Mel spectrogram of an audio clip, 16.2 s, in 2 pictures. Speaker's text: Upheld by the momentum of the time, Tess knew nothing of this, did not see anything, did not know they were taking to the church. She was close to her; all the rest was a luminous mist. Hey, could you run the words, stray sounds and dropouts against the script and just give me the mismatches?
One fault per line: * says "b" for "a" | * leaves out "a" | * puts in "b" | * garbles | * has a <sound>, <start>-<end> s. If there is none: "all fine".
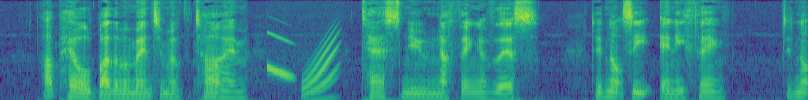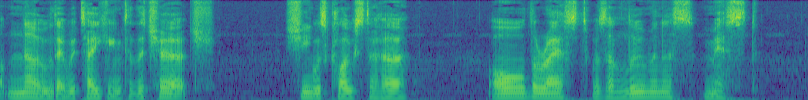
* has a chirp, 2.7-3.4 s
